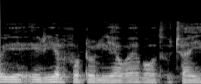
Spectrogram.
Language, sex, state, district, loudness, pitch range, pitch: Hindi, male, Bihar, West Champaran, -17 LUFS, 100-110 Hz, 105 Hz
